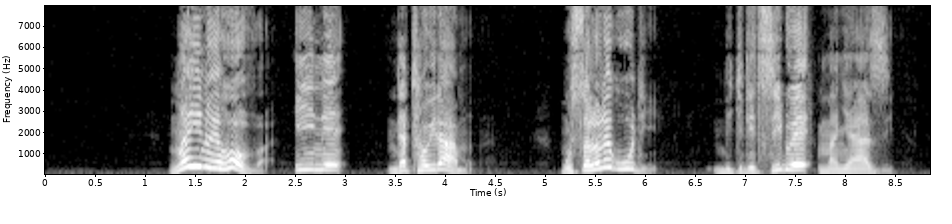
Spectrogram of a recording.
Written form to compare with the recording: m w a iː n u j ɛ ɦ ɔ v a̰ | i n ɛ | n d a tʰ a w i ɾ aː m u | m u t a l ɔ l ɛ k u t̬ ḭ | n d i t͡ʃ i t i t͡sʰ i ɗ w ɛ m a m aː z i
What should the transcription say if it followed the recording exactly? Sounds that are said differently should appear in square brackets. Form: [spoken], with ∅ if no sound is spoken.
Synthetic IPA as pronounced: m w a [i] n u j ɛ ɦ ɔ v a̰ | i n ɛ | n d a tʰ a w i ɾ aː m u | m u [s] a l ɔ l ɛ k u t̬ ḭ | n d i t͡ʃ i t i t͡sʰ i ɗ w ɛ m a [ɲ] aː z i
